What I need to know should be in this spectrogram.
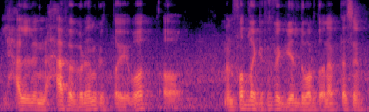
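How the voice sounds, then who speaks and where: Fast sarcastic Egyptian man on a live stream. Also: low-pitched, reverberant, a little hiss or hum. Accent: Egyptian Arabic. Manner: sarcastic, teasing, swings from mutters to loud outbursts. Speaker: doctor hosting a live stream. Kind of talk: live stream chat answering viewer comments.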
